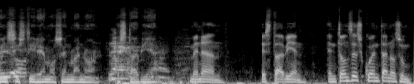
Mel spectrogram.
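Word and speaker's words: Manent: Y estoy pronunciando correctamente Pierre Menan. Probablemente no necesites decir la te chaman. Muy bien. Si quieres hacerlo en francés real, debes lograr el sonido nasal que puedes probar. Manón.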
